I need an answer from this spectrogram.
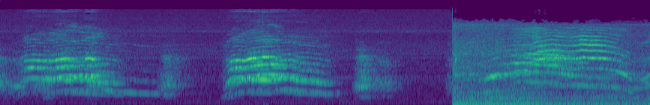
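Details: Domestic cats arguing and talking to each other: two long, drawn-out, wavering meows, each followed by a short chirp, then a louder rising-and-falling yowl over a steady low hum.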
